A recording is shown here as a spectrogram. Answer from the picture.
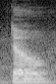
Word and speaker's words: doe: actually called a doe doe a deer a female deer that sounds like a d-o-u-t-h though yeah it does sound like dough which is a mixture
